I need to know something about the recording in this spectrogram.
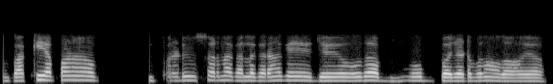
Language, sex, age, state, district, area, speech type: Punjabi, male, 18-30, Punjab, Ludhiana, rural, conversation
